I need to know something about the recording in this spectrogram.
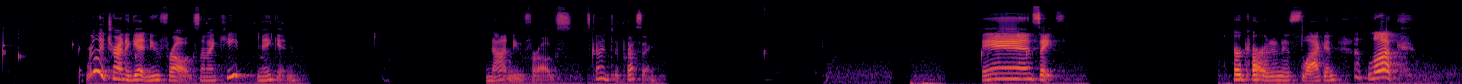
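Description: A young woman talks with animation through a headset microphone.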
